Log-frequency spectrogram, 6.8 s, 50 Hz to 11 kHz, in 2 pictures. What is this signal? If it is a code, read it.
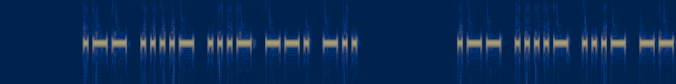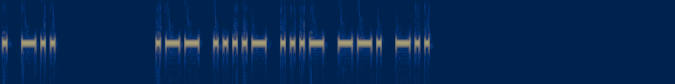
Morse code, heard as a keyed tone, about 51 wpm, 700 Hz. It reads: W4VGD W4VGD W4VGD
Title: USA Call Signs - 5 Characters - Repeated 3x - 50wpm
